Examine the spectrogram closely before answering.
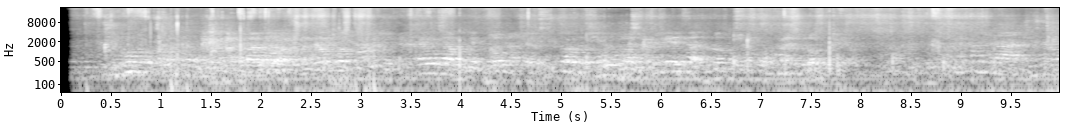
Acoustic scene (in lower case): crowded indoor space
